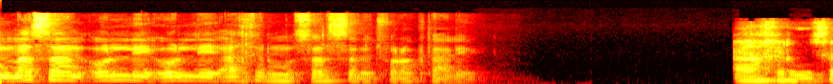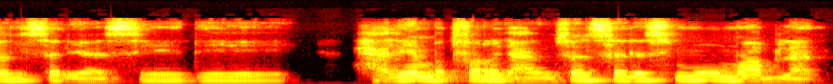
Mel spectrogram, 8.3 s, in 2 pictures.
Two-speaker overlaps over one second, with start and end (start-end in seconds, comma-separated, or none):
none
